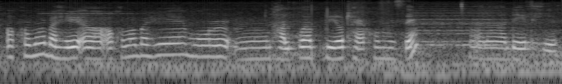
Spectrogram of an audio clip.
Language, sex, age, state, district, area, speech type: Assamese, female, 30-45, Assam, Dhemaji, urban, spontaneous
